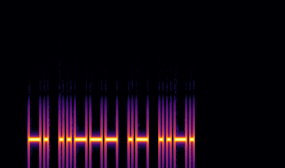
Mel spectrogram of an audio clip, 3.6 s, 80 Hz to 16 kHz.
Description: Morse code, heard as a keyed tone, about 25 wpm, 700 Hz. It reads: N2AF
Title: NA SOTA Chaser Callsigns 25wpm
